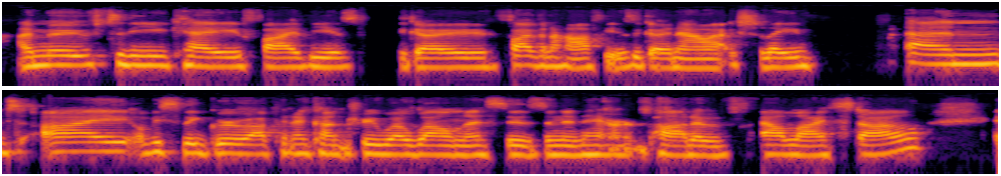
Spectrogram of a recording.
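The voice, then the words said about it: Australian accent. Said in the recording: “I grew up in Australia, and you'll immediately be able to hear from my accent. I'm an Aussie”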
